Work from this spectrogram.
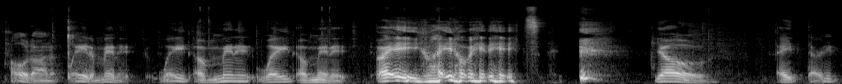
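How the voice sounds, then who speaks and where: A man in his twenties hosting a livestream, chatting casually with viewers in laid-back slang and getting loud and laughing when teased. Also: mid-range voice. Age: 20s. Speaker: livestream host. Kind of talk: casual chat with viewers while drawing.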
